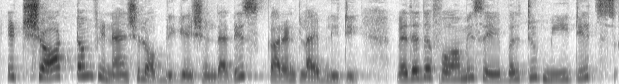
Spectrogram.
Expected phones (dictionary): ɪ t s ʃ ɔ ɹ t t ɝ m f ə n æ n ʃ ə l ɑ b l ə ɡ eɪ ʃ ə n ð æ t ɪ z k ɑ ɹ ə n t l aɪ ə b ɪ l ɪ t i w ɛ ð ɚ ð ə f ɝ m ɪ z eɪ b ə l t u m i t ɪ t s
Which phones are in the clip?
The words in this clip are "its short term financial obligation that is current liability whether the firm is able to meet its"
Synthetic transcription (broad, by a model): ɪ t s ʃ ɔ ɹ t t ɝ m f ə n æ n ʃ ə l ɑ b l ə ɡ eɪ ʃ ə n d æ t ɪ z k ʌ ɹ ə n t l aɪ ə b ɪ l ɪ t i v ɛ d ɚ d ə f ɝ m ɪ z eɪ b ə l t u m i t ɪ t s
